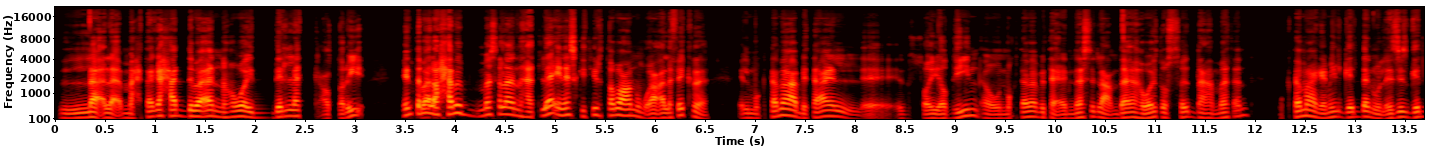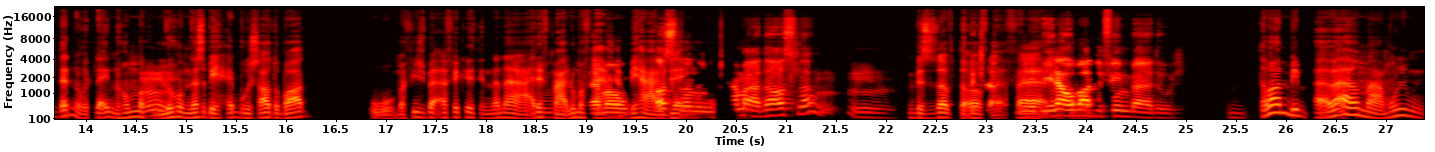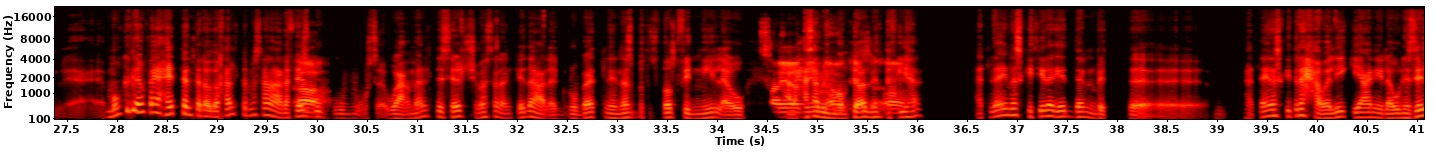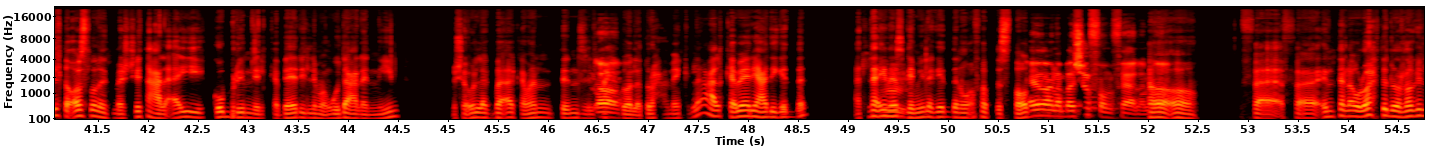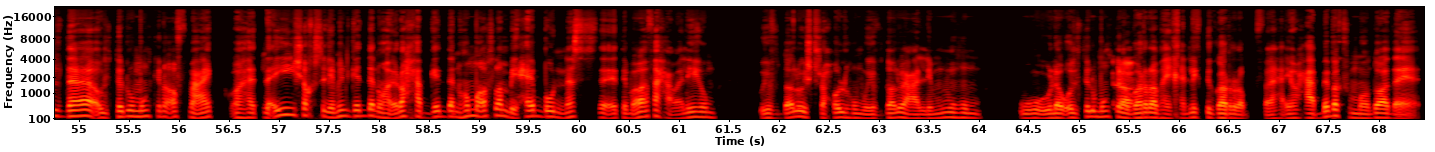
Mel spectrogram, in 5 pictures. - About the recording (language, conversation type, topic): Arabic, podcast, إيه تأثير الهوايات على صحتك النفسية؟
- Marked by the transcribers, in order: tapping; in English: "search"; in English: "جروبات"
